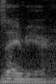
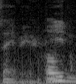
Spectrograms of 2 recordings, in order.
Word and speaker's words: Xavier: e r Xavier worthy it's Xavier I'm sorry but I love you but it's xavor do we it's spelled the same as Xavier University so I didn't didn't annunciate anyway I'm sorry we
